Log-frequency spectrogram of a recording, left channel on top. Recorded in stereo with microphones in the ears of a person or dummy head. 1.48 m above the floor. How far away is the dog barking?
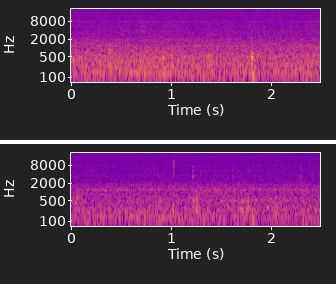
No dog barking in this recording.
